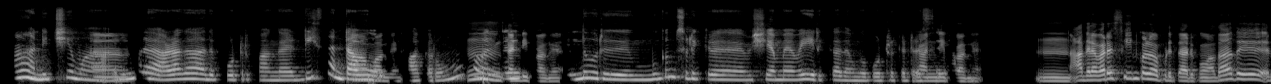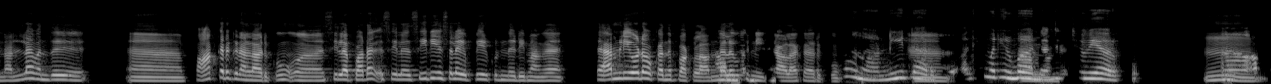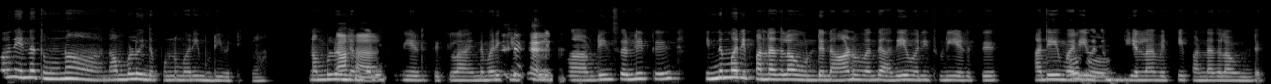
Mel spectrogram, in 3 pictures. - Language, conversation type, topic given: Tamil, podcast, நீண்ட தொடரை தொடர்ந்து பார்த்தால் உங்கள் மனநிலை எப்படி மாறுகிறது?
- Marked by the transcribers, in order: static; in English: "டீசெண்ட்டாவும்"; tapping; mechanical hum; other noise; in English: "சீன்களும்"; "பார்க்குறதுக்கு" said as "பார்க்கறக்கு"; in English: "சீரியல்ஸ்லாம்"; in English: "ஃபேமிலியோட"; in English: "நீட்டா"; distorted speech; laugh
